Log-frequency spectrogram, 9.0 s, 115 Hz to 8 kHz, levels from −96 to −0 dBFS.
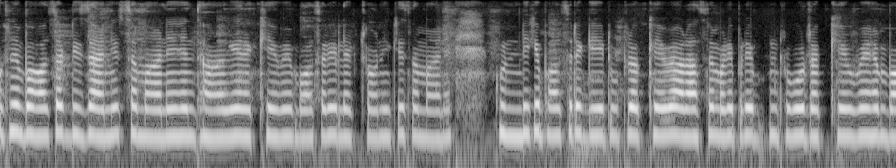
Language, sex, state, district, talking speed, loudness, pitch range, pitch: Hindi, female, Haryana, Jhajjar, 240 wpm, -17 LUFS, 255-265 Hz, 260 Hz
